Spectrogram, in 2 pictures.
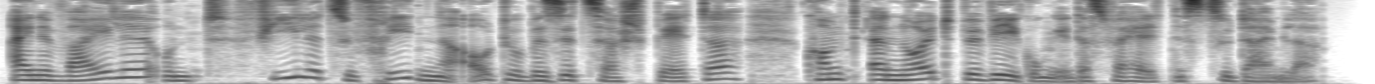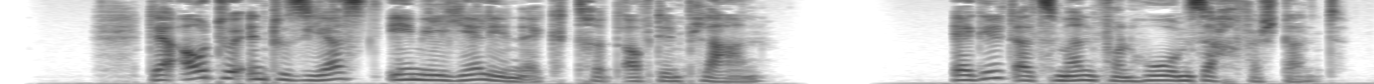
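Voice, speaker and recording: A woman reading a scripted documentary narration with measured, dramatically phrased storytelling. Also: sits low, expressive, darkish tone, no echo, clean studio sound. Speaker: audiobook narrator.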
